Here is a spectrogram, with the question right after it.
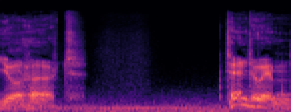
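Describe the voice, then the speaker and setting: Over clear background noise, a man does a raspy, cartoonish character voice. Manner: stately, firm.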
